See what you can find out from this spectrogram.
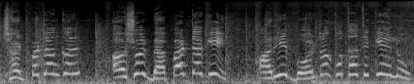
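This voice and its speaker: A woman's voice: extremely high pitch, animated, fairly quick, over music. A woman voicing a curious, decisive cartoon child hero who questions and gives orders. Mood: concerned, curious. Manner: inquisitive, decisive. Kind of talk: animated cartoon dubbing.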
